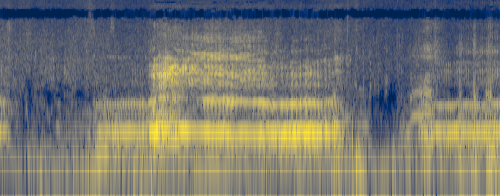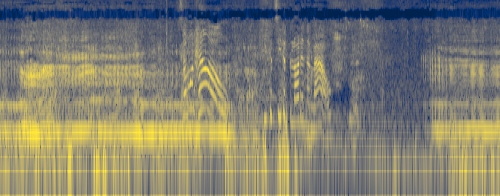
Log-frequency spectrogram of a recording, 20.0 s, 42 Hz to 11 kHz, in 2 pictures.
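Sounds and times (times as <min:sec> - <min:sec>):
animal bellowing: 0:01.8 - 0:07.0, 0:08.2 - 0:15.2, 0:18.4 - 0:20.0.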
